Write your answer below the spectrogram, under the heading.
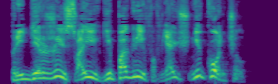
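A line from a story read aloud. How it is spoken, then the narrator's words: Barked. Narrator (Russian): рявкнул Хагрид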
